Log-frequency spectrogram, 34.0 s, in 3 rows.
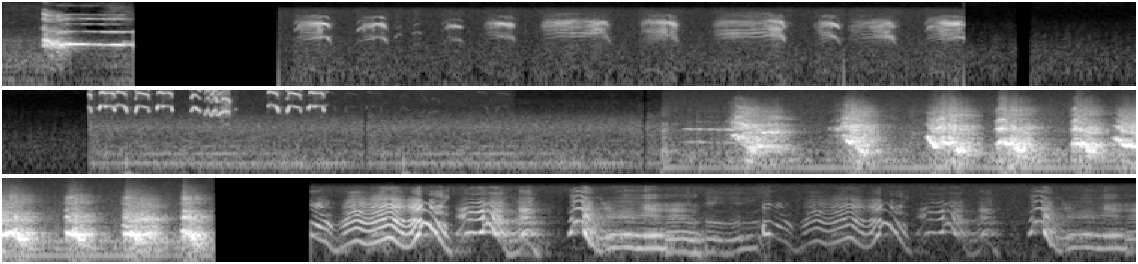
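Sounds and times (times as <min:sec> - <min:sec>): high-pitched squeaks: 0:12.2 - 0:16.5
monkey calling: 0:12.2 - 0:16.5.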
